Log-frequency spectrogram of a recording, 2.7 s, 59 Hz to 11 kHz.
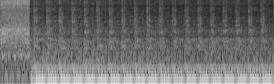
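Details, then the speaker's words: BMW 3 Series E92 six-cylinder with multiple misfires (code P0300, random multiple-cylinder misfire) shaking at idle: a rough, lumpy, stuttering rumble that sags and surges about six times a second. "The car is shaking a lot and it has this stuttering noise to it too."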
